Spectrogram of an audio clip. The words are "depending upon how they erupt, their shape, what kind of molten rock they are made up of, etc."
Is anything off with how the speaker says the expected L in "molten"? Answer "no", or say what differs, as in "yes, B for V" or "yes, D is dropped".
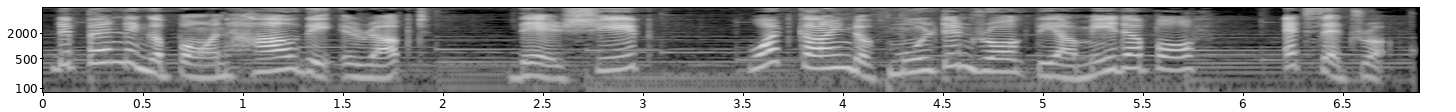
no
